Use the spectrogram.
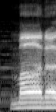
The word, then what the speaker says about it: mana: The Mana Fortress is using up most of the world's mana. Which is how we pronounce it, by the way.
